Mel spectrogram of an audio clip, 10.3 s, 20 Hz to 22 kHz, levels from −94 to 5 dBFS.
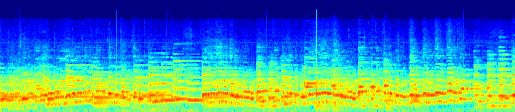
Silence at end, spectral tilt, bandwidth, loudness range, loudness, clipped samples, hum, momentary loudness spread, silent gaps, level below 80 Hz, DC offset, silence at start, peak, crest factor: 0 s; -8 dB/octave; 8.2 kHz; 1 LU; -16 LUFS; under 0.1%; none; 3 LU; none; -48 dBFS; under 0.1%; 0 s; -2 dBFS; 12 dB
